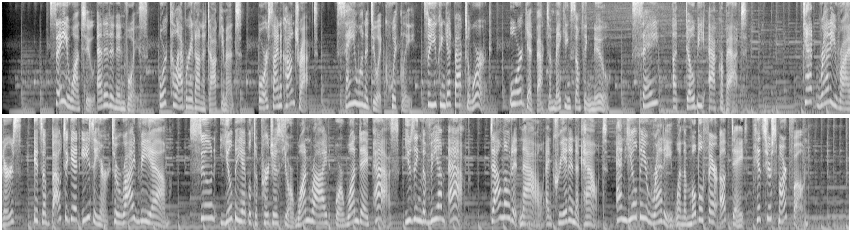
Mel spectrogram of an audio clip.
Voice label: Energetic Dynamic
